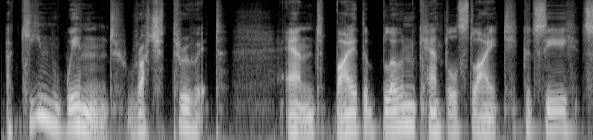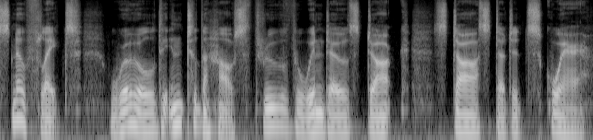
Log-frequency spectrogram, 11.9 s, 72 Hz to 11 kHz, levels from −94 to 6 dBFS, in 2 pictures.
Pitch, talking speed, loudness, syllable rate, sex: 95 Hz, 135 wpm, -22 LUFS, 3.4 syllables/s, male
